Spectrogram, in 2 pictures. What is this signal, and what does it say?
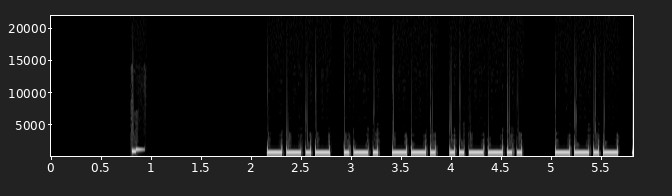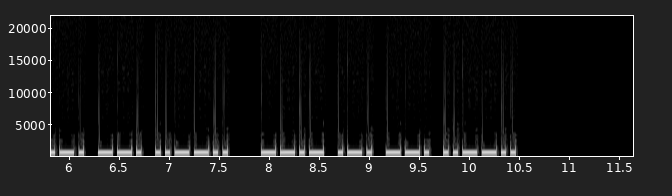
Morse code, heard as a keyed tone, about 25 wpm, 700 Hz. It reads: QRG? QRG? QRG?
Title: Q-Codes Repeated 3x 25wpm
